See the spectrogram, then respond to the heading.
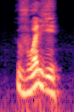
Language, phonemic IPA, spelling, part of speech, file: French, /vwa.lje/, voilier, noun, LL-Q150 (fra)-voilier.wav
- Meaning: 1. sailboat (a boat propelled by sails) 2. sailfish 3. sailmaker (profession)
